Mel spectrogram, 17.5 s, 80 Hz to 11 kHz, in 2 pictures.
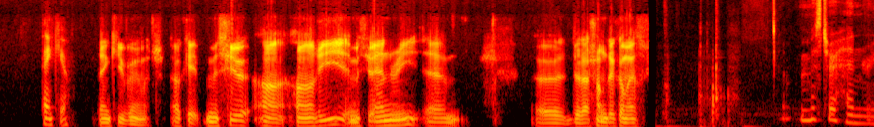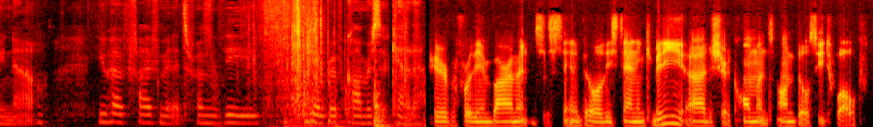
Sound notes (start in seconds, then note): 9.2 speaking French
